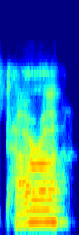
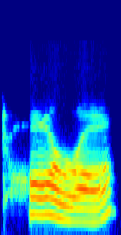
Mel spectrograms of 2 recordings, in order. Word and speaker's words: Tara: how to say this I'd like to introduce Tara rhymes with a flat cat right well I guess so black cat I please you because sometimes people say Torah right and sometimes people say so I taught I taught Rick here to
